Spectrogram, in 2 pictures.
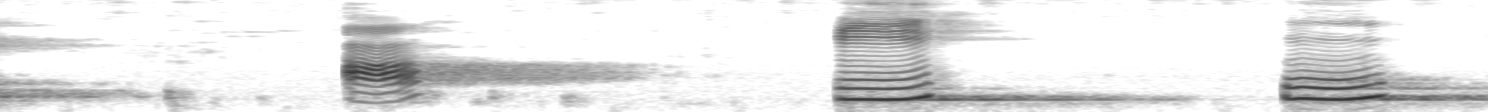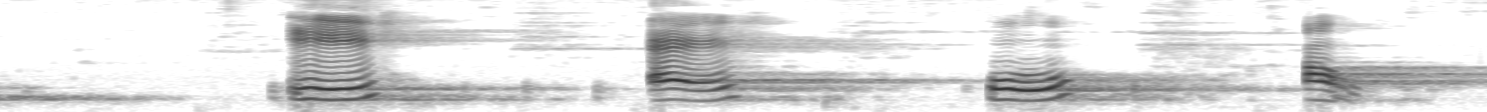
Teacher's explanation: इसमें 2 मात्रा का समय लगता है और ह्रस्व स्वर से अधिक समय लगता है। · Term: दीर्घ स्वर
